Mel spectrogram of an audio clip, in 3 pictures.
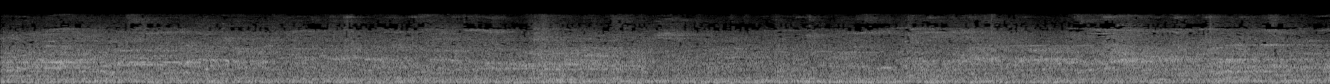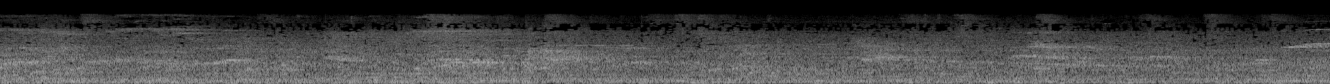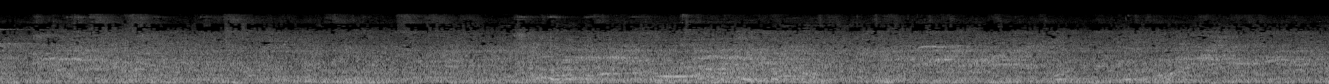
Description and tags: Recorded at a local fun Center. I used a H2 Zoom
arcade, entertainment, games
